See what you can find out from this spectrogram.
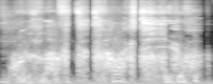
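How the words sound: It is said in an imagined character's voice.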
